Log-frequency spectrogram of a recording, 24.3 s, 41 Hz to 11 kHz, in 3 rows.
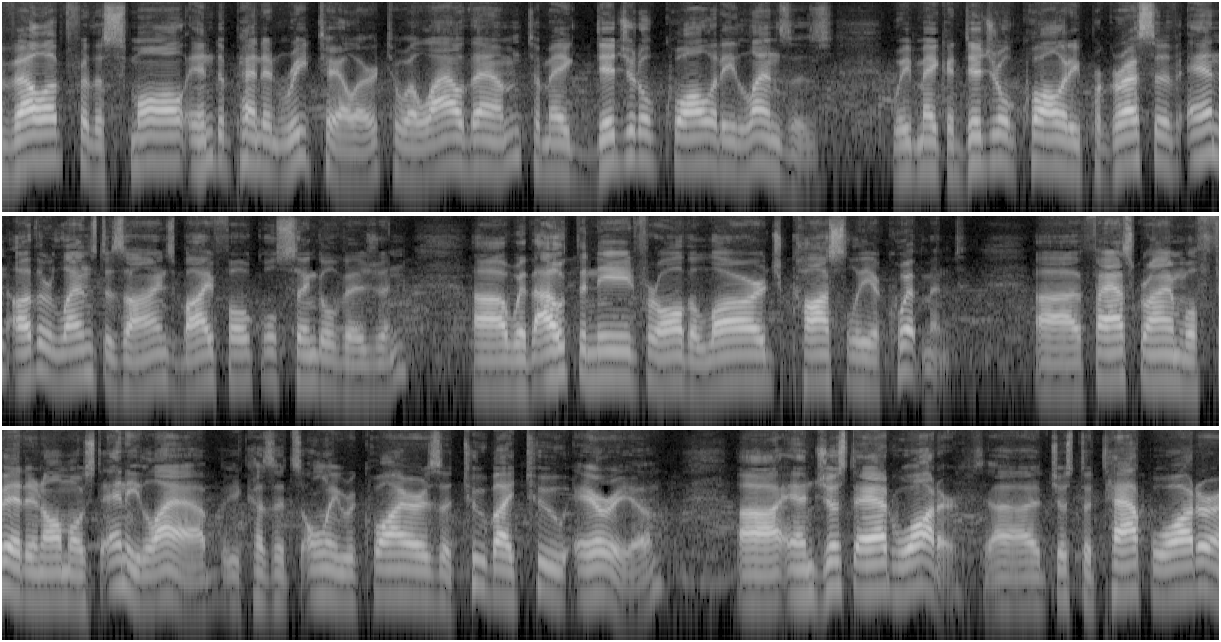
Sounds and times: Speech: 0.0s - 24.3s.

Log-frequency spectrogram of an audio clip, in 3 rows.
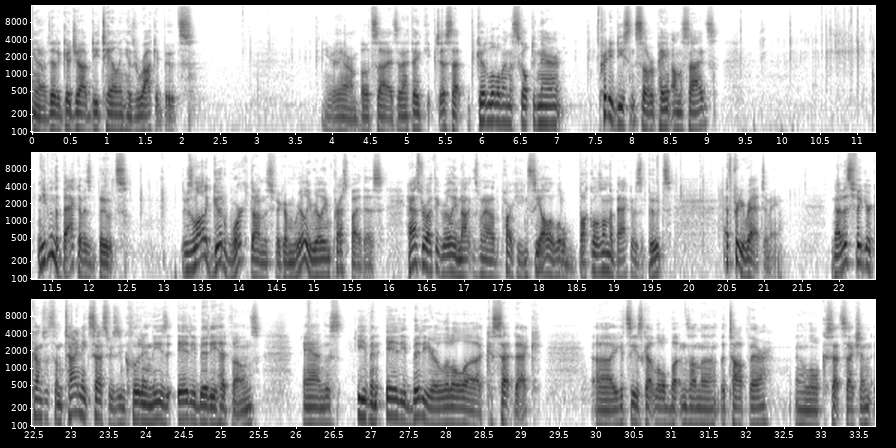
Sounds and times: Speech: 0.0s - 2.3s, 3.9s - 9.2s, 11.3s - 12.6s, 13.2s - 19.8s, 20.4s - 21.3s, 21.9s - 29.3s, 29.9s - 33.7s
Inside, small room: 0.0s - 33.7s.

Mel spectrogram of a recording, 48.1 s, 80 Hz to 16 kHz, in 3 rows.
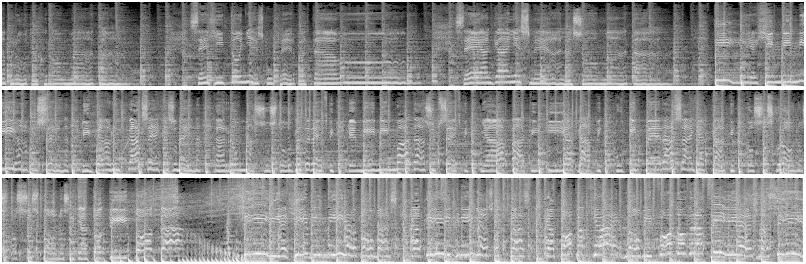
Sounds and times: Music: 0.0s - 48.1s.

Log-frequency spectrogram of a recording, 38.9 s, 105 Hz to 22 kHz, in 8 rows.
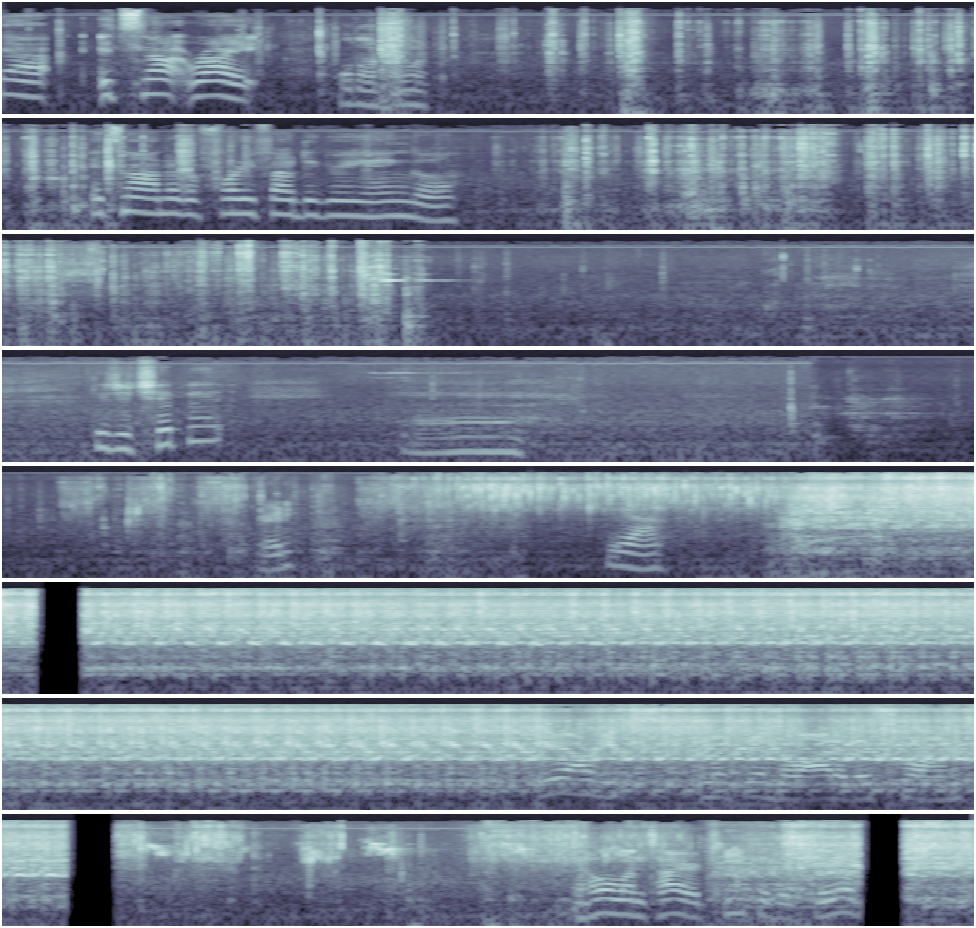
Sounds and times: Drill: 23.3s - 34.4s, 37.7s - 38.8s.

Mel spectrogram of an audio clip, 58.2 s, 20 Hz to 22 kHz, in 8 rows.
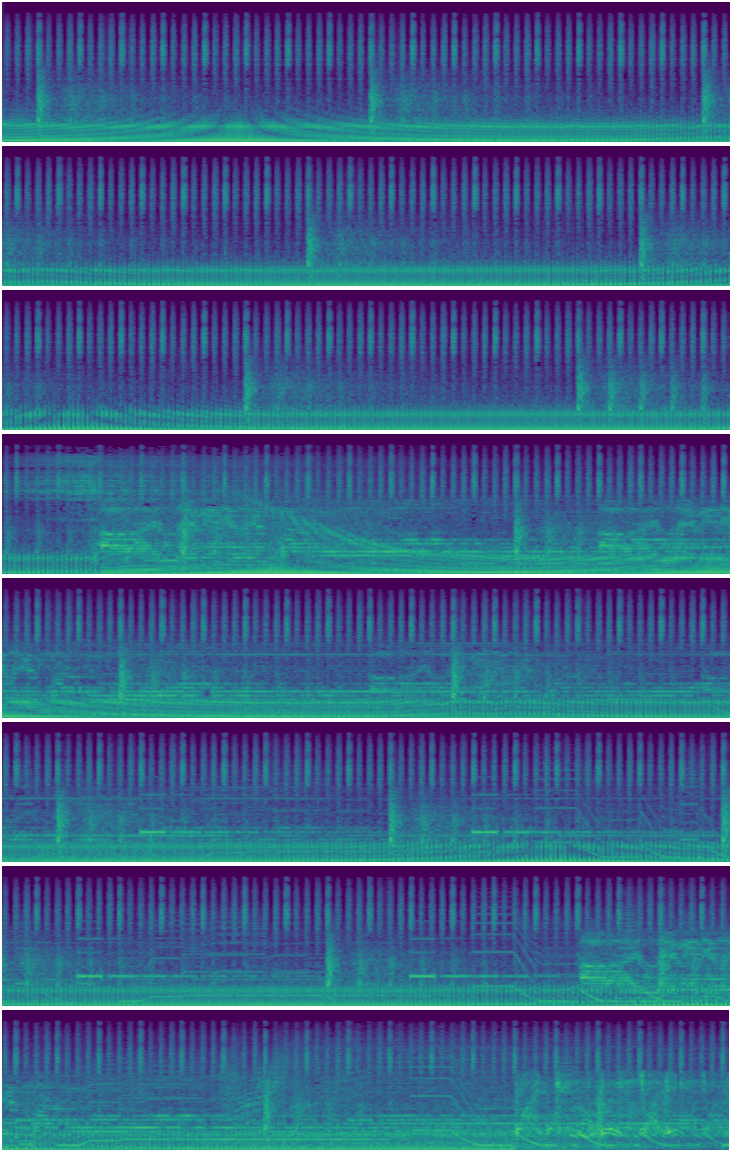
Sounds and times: Music: 0.0s - 58.2s.

